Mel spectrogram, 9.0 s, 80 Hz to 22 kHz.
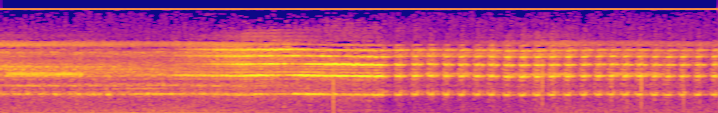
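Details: Chorus of male cicadas, heard at dawn or sunset in the Malaysian rainforest, recorded late 1950s to early 1960s: a loud, steady, horn-like drone with clear overtones breaking into rapid pulses, two or three a second.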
